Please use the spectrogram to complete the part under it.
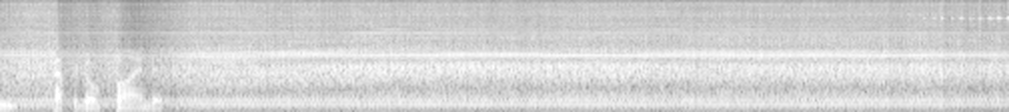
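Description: A rotary tool whines steadily at high speed.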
